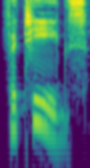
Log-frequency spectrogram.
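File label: "fatigues", British English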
